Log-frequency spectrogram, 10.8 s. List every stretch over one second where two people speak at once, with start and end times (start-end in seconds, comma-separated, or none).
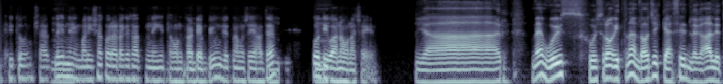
none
